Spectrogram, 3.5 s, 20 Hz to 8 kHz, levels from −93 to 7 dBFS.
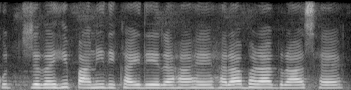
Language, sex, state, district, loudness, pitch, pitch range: Hindi, female, Gujarat, Valsad, -14 LUFS, 265 Hz, 260-280 Hz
